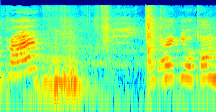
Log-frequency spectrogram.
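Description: People's voices talking, with one sharp click about one and a half seconds in.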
